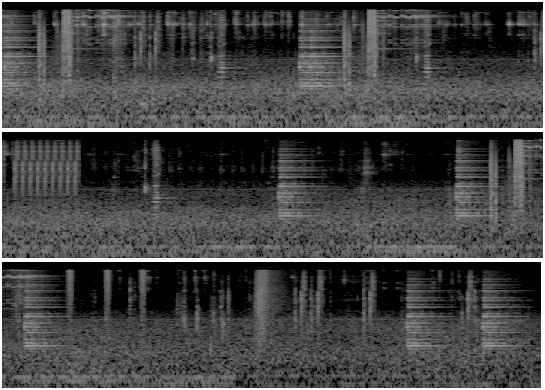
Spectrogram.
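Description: Short electronic menu chimes beep now and then.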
